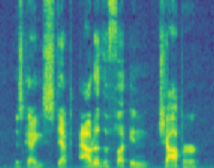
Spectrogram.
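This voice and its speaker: Very clean with a silent background, this recording features a man at a fairly high pitch. His tone is animated, bright and sharp, at a moderate pace. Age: 60s. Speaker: podcast co-host. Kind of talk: casual chat.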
